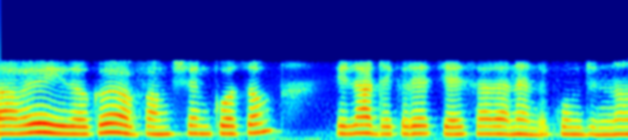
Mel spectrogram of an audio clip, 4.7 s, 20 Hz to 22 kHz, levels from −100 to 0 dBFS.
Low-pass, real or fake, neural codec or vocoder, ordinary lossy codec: 3.6 kHz; fake; codec, 24 kHz, 0.5 kbps, DualCodec; none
